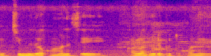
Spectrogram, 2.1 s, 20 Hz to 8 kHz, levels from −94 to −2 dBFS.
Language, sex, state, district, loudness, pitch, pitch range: Telugu, male, Andhra Pradesh, Srikakulam, -18 LUFS, 100 Hz, 95-105 Hz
